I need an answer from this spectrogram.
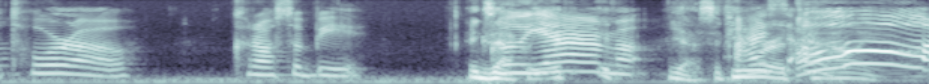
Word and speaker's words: Guglielmo: talented casting director and my dear friend, David Guglielmo.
